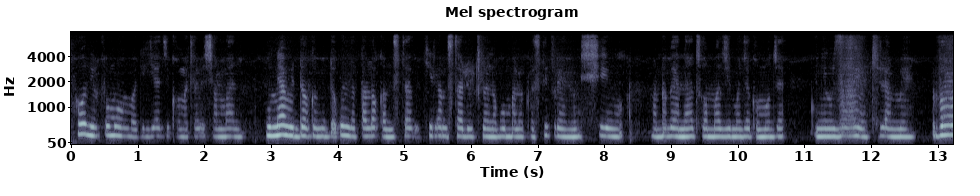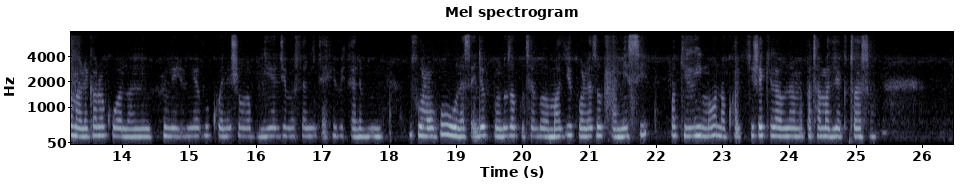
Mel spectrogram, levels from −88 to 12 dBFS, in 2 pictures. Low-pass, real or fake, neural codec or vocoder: 7.2 kHz; fake; codec, 24 kHz, 0.9 kbps, WavTokenizer, medium speech release version 1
